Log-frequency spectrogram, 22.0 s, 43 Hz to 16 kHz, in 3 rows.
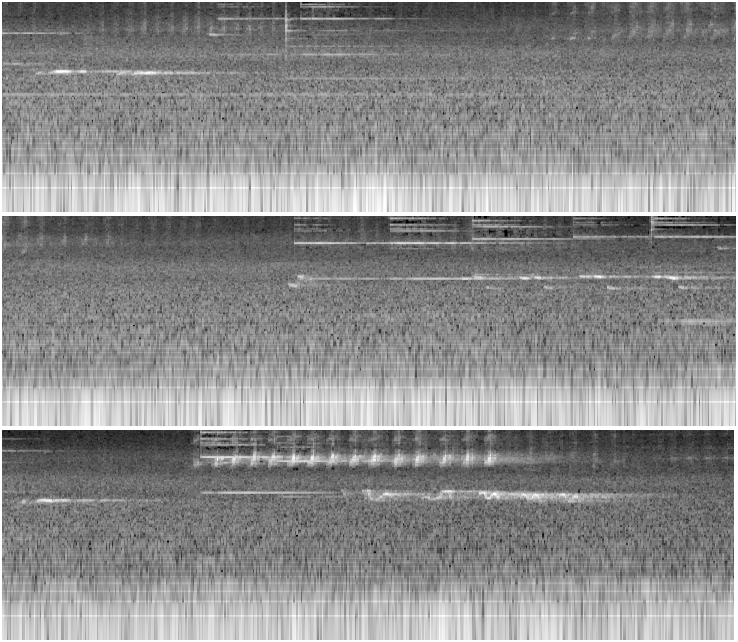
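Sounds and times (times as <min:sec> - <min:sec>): high ringing tones: 0:00.0 - 0:04.4, 0:10.2 - 0:19.8
even hiss: 0:00.0 - 0:22.0.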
